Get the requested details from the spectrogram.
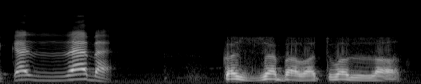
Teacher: کذب زا نہیں ہے یہاں پر، ذال ہے، اس کو سافٹ کریں گے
